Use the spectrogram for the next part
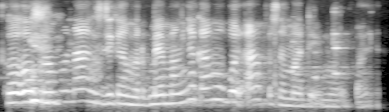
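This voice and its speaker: Higher-voiced woman teacher, lively questioning, muffled lo-fi call audio. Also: a little fast, crowd noise. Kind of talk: online class lesson.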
